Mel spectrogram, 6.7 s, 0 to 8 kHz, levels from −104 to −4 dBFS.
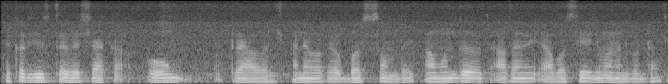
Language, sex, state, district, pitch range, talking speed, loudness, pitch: Telugu, male, Andhra Pradesh, Chittoor, 100-110 Hz, 100 wpm, -28 LUFS, 105 Hz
